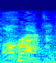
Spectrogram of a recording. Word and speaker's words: craic: they'll still be a gold saucer day absolutely pronounced crack okay thanks what you teach you at work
